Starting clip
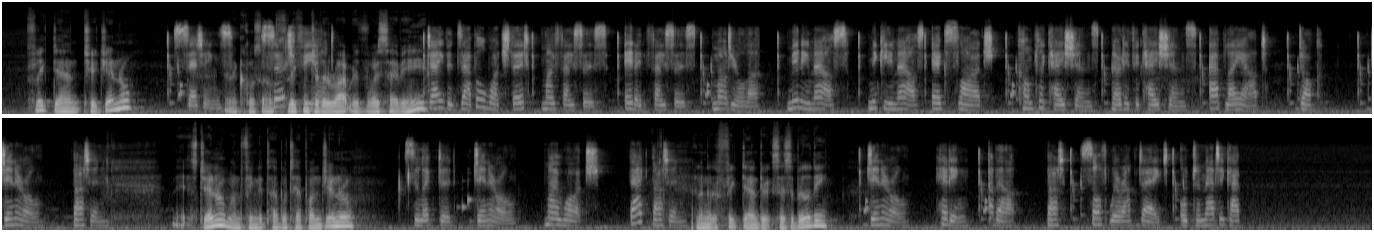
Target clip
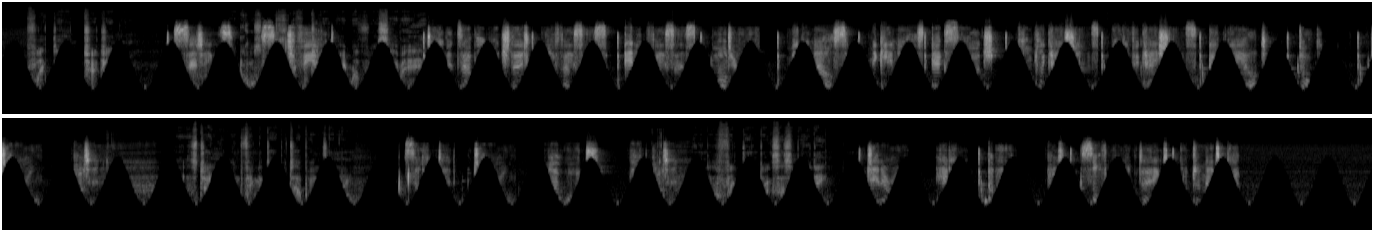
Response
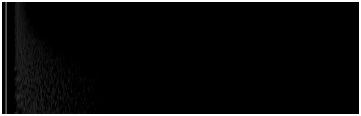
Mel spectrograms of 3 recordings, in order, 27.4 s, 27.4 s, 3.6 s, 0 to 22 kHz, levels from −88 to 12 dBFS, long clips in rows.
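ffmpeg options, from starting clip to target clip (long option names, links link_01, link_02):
-af "aeval=exprs='val(0)+0.01*sin(2*PI*950*n/s)':channel_layout=same,afftfilt=real='re*gte(b*sr/1024,990*pow(5400/990,0.5+0.5*sin(2*PI*1.9*pts/sr)))':imag='im*gte(b*sr/1024,990*pow(5400/990,0.5+0.5*sin(2*PI*1.9*pts/sr)))':win_size=1024:overlap=0.75"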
